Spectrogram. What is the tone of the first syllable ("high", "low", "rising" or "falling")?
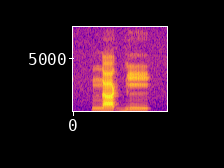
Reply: high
